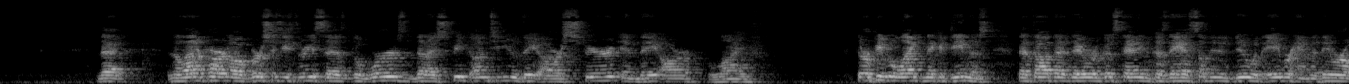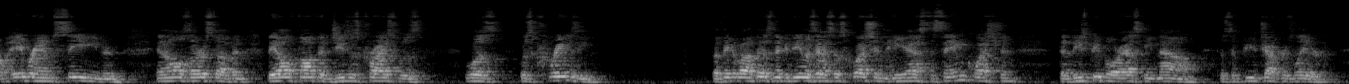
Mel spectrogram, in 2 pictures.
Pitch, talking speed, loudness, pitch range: 155 Hz, 200 wpm, -28 LUFS, 135-165 Hz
